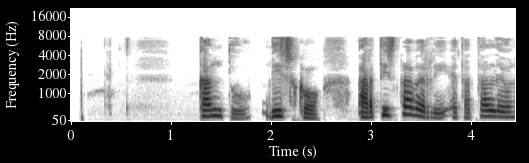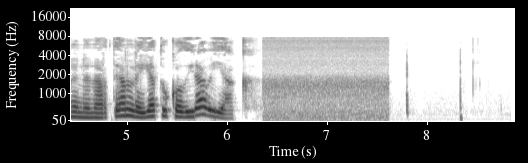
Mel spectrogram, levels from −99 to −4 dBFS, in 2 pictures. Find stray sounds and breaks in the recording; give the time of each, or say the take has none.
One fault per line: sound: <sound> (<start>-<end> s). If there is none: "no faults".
no faults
